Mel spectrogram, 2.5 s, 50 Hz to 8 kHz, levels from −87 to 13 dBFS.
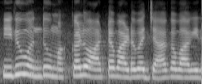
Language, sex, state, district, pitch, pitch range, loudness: Kannada, female, Karnataka, Bangalore, 235 Hz, 230-275 Hz, -12 LUFS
